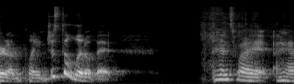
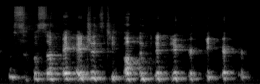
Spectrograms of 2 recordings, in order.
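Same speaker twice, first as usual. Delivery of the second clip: laughing; 7 semitones higher than usual. Real, not acted. Laughing after a yawn.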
